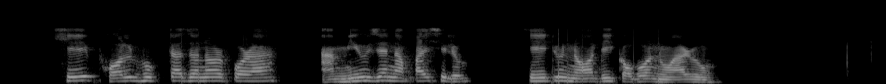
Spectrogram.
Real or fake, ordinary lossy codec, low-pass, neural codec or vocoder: real; AAC, 48 kbps; 5.4 kHz; none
